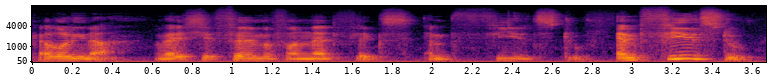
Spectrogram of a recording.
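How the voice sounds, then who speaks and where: A man from Germany teaching German on a livestream, explaining slowly, clearly and patiently. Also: medium pitch, big pitch swings, a little mellow. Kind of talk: livestream language lesson.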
